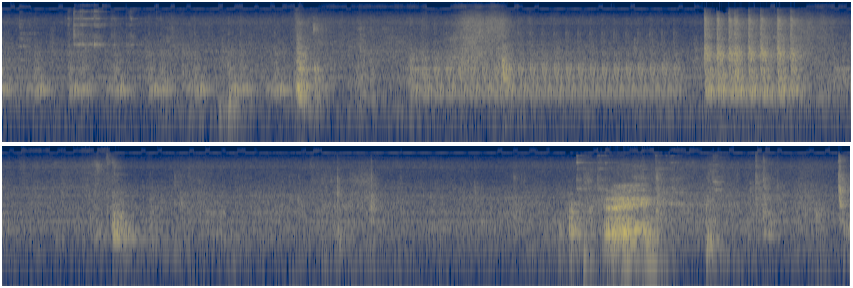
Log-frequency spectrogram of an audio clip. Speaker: So, we have one. Oh. That doesn't sound good.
